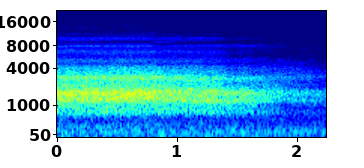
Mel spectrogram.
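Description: A woman's long, forceful open-mouthed 'ha' exhale, a breathy hiss without voice that fades away toward the end: the out-breath of lion's breath (simhasana) pranayama.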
